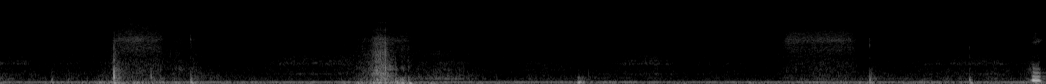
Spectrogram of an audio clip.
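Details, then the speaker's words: A dog snoring in the background of a drawing studio: a few soft, irregular snorting breaths over a steady low room hum. "probably hear my dog snoring in the background"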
